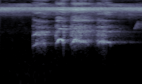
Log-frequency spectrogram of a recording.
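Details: Red junglefowl in the Lamteuba forest of Aceh, Indonesia, around a fight. A harsh crow of about one second, made of several buzzy rasping pulses that end in a held note, over a steady high insect hiss.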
